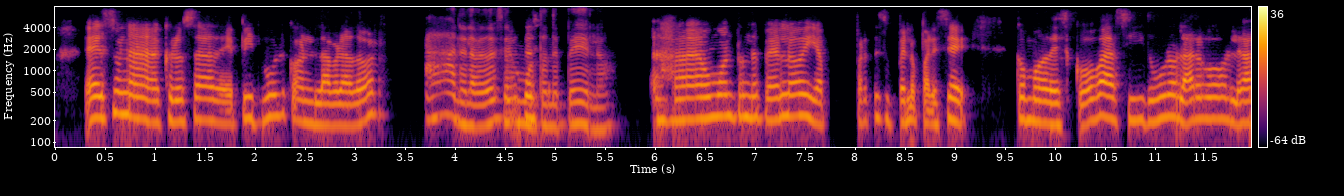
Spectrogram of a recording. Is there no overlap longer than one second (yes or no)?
yes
